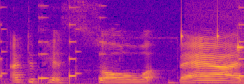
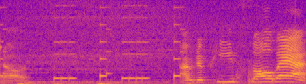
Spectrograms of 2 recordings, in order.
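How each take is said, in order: First: Said in the usual way. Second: Higher, very slow, stretched whine; whiny cute voice. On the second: Shown as a demonstration. Reworded line redone high and slow, as a whine. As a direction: draw it out like a cutesy whine.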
